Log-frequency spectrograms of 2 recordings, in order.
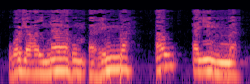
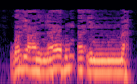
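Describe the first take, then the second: First: أئمة eased or with ya, ayimmah; ayimmah, hamza softened to a glide; Qalun reading. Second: أئمة with two hamzas, a'immah; a'immah, clear stops; standard reading. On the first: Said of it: "فتصير". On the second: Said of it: "بتسهيل الهمزة الثانية". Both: Shown as a demonstration.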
